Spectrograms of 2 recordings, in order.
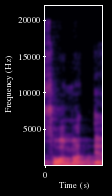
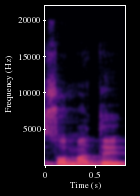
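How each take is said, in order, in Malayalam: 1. അവസാന വ്യഞ്ജനം പ്രതിധ്വനിയില്ലാതെ വെട്ടിച്ചുരുക്കിയാണ് ഉച്ചരിക്കുന്നത്. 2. അവസാന വ്യഞ്ജനം പ്രതിധ്വനിയോടുകൂടിയ മുഴക്കത്തോടെയാണ് ഉച്ചരിക്കുന്നത്. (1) "സുക്കൂനോടുകൂടെ സ്വമദ് എന്ന് പറയരുത്" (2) "മറിച്ച് സ്വമദ് സ്വമദ് എന്ന് പറയണം"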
